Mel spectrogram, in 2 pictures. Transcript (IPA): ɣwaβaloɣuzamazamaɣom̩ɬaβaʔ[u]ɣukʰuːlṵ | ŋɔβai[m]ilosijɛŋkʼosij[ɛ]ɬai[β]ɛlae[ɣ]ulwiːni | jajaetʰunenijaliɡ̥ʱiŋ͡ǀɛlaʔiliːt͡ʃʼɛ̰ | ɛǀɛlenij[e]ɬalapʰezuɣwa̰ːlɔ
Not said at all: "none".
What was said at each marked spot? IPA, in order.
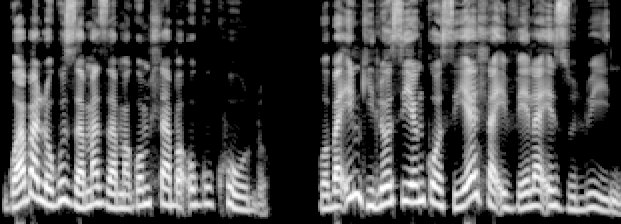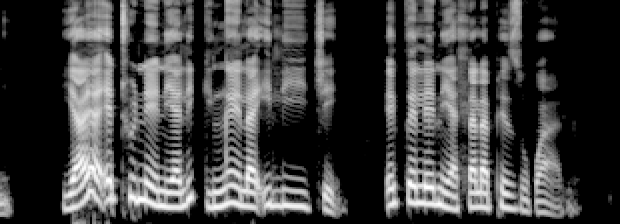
o, ŋ, ɛ, v, z, a

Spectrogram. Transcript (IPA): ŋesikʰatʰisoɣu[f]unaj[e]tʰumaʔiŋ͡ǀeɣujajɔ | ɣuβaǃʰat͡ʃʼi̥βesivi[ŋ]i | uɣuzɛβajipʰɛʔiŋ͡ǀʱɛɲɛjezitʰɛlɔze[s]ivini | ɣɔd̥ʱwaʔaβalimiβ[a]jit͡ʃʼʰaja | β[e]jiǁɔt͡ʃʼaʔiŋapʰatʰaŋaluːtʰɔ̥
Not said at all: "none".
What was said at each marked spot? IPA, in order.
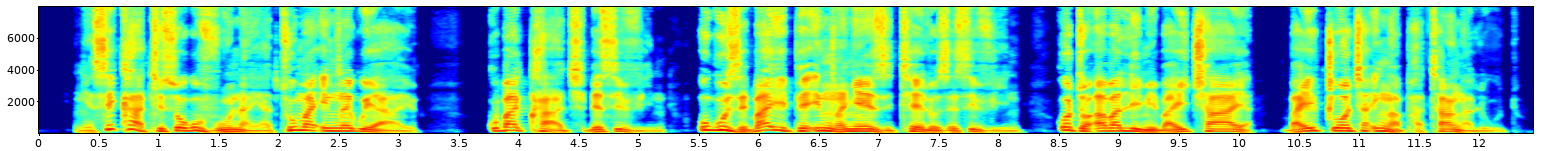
v, a, n, s, a, a

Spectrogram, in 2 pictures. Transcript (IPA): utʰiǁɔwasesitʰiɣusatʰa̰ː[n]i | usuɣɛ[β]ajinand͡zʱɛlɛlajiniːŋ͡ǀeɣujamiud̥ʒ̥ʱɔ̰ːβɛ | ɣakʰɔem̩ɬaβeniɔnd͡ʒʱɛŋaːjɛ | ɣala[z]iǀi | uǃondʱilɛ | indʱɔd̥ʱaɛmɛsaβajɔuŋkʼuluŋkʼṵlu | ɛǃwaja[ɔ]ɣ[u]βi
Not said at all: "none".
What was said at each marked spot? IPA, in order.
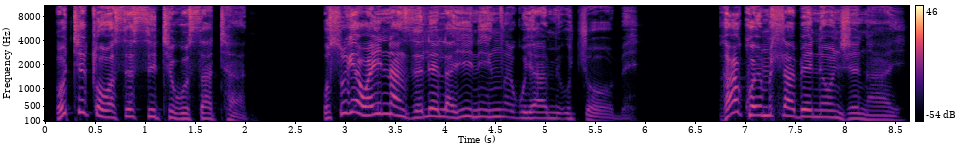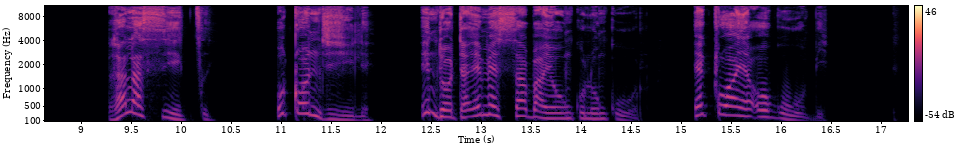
n, w, s, o, uː

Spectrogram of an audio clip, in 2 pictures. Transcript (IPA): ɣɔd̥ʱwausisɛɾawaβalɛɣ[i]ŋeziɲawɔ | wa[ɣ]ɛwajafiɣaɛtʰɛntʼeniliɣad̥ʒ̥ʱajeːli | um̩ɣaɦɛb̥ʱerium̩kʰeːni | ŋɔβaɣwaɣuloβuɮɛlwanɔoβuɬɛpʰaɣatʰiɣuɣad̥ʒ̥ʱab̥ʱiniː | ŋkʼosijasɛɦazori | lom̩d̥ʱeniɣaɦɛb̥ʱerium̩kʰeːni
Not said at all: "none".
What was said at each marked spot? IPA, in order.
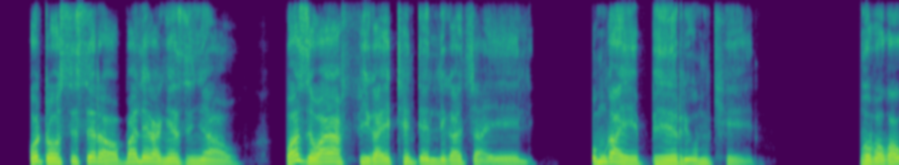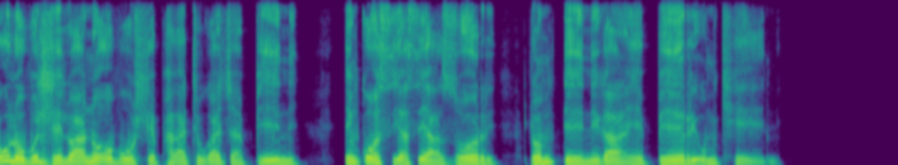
a, z

